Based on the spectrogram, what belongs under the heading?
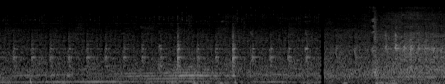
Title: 2020 Hyundai kona rod knock at 70,000 miles oil burner 🔥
